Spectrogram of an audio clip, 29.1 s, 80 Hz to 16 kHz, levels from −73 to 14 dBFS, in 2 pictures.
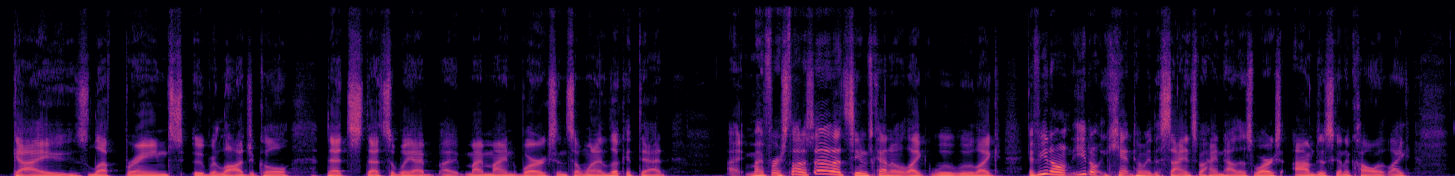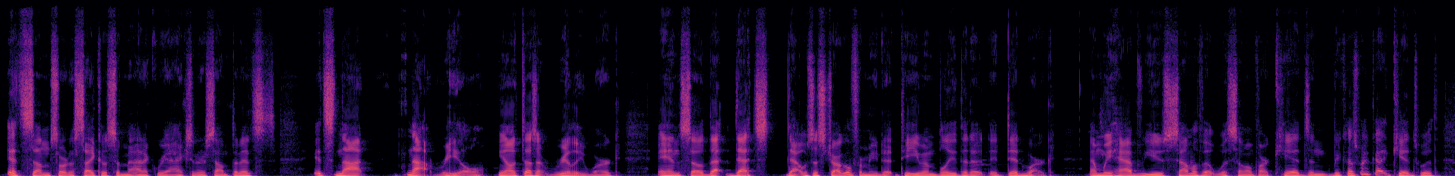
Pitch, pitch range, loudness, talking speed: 115 Hz, 105-140 Hz, -17 LUFS, 235 wpm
